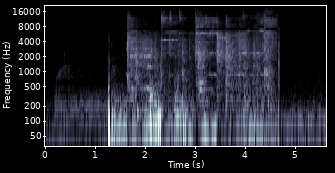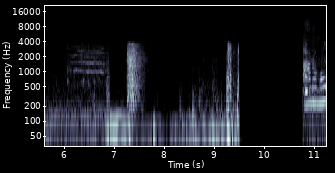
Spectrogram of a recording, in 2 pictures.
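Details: Domestic cat meowing: after a stretch of loud broadband clattering noise, short harmonic meows come in a quick cluster, followed by a brief silence and another tonal call at the end, with household sounds around.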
